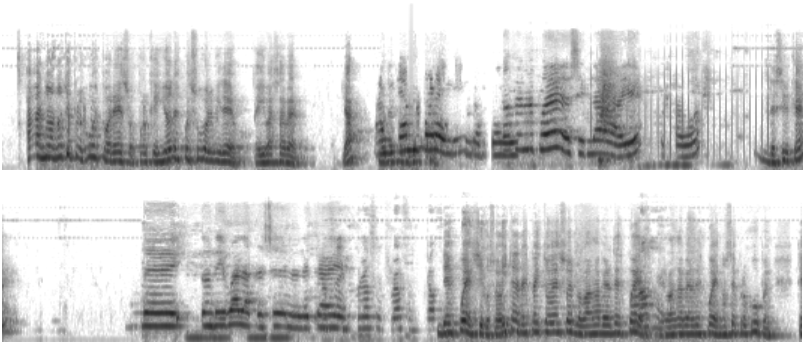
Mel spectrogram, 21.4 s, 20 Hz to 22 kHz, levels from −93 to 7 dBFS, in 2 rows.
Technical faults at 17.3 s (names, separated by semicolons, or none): short concealed packet loss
